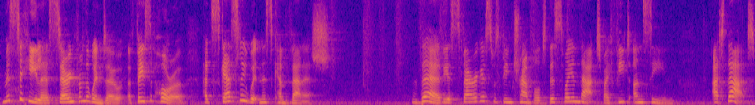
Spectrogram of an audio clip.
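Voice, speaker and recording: A woman narrating a suspense tale in a live radio play with measured, formal literary delivery. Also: a little high, lively intonation, fairly bright tone. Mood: measured, dramatic. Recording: live stage, faint noise.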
